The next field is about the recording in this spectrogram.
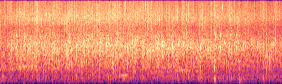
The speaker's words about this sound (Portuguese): Salve de palmas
